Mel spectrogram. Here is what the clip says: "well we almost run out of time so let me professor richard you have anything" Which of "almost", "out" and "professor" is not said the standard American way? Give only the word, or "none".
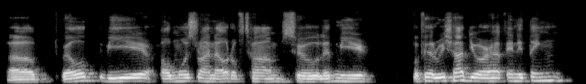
professor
